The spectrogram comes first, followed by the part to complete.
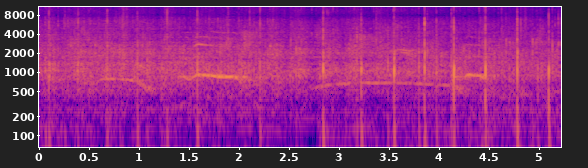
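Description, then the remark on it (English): An audience applauds the cast after a performance in a steady, dense wash of clapping that holds throughout, with a few sharper individual claps popping out near the end and faint whistling tones mixed in. “So can we give them a round of applause?”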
